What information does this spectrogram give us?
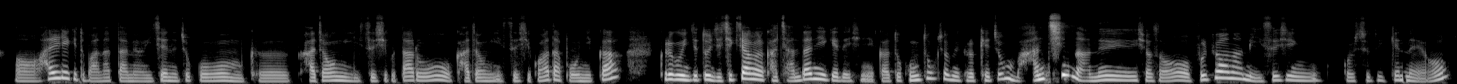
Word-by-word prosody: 어 150 0 -6
할 280 +3 +4
얘기도 245 -9 -1
많았다면 150 -1 -7
이제는 165 +3 -3
쪼끔 165 -3 -3
그 145 0 -7
가정이 180 +1 -2
있으시고 155 +1 -9
따로, 185 0 -2
가정이 155 +1 -5
있으시고 155 +2 -8
하다 205 0 0
보니까 155 - -1 0.4
그리고 235 -3 +6
인제 200 0 +4
또 220 - +4
이제 175 -5 +2
직장을 225 - +6
같이 175 -3 -7
안 165 +2 -2
다니게 235 -6 +4
되시니까 150 - -6
또 170 - -6
공통점이 210 +2 0
그렇게 175 +1 -4
좀 245 +3 +1
많지는 255 - +5
않으셔서 180 -2 -1
불편함이 250 - +3
있으신 185 +2 -3 0.2
걸 165 -1 -7
수도 170 +3 -12
있겠네요. 185 - -3
180 Hz, 360 characters per minute, -20 LUFS, 160-210 Hz, 0.4 s, 그리고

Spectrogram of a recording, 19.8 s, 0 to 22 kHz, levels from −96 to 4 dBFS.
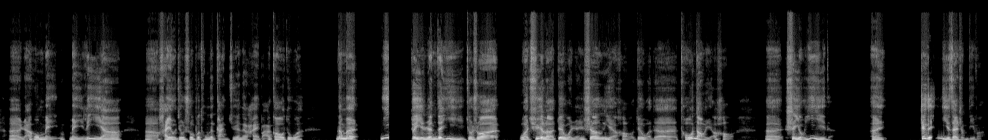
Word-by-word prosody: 呃， 125 -2 -7
然 125 +3 -7
后 160 +1 -1
美 130 -7 -3 0.3
美 125 -7 -5
丽 220 - 0
呀， 145 -3 -2 0.5
啊， 120 -2 -10
还 105 - -1
有 145 -6 +2
就 140 +2 -1
说 135 +4 -2
不 150 +5 -4
同 135 -2 -7
的 160 +1 -2
感 110 -8 -9
觉 110 +4 -10
呢， 125 -1 -9
海 100 -1 -9
拔 105 +4 -12
高 135 +3 -2
度 135 -2 -4
啊。 115 -2 -8 0.7
那 210 +4 +2
么 225 -1 +7
你 - - 0 1.1
对 240 -3 +7
于 190 - +3
人 160 +4 +4
的 205 - +11
意 195 - -4
义， 150 - -1
就 165 +5 -1
说 175 +2 +4 0.6
我 130 -2 -2
去 215 - +5
了， 135 -6 +2
对 185 +9 +6
我 125 -6 -2
人 110 +8 -10
生 205 +4 +2
也 125 -7 -5
好， 100 -4 -15
对 165 - -4
我 115 -7 -7
的 125 +2 -9
头 140 - +1
脑 120 - +1
也 110 +1 -18
好， 135 - -14 0.6
呃， 120 -4 -8
是 235 -2 +2
有 135 -7 +2
意 140 - -4
义 185 - -2
的。 105 -3 -20 0.8
嗯， 130 -1 -2 0.7
这 280 +1 +7
个 210 - +8
意 320 - -3
义 155 - +3
在 145 -3 +3
什 110 -1 -14
么 110 - -16
地 110 -1 -19
方？ 100 -2 -29
135 Hz, 200 characters per minute, -23 LUFS, 120-170 Hz, 1.1 s, 的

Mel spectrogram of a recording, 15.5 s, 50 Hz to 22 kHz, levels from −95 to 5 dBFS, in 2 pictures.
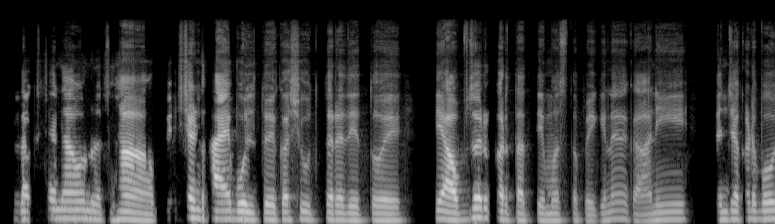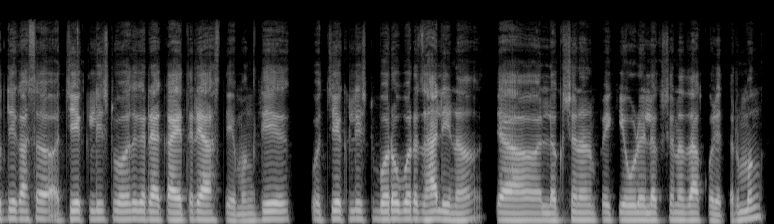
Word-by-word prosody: लक्षणांवरूनच, 150 -1 +1
हां. 130 -4 +8
पेशंट 165 -1 +2
काय 145 -1 +9
बोलतोय 135 -1 +3
कशी 135 +1 0
उत्तरं 130 0 -1
देतोय. 120 -1 0 0.4
ते 150 - +3
ऑब्झर्व्ह 135 +6 +6
करतात 125 -3 0
ते 125 - -2
मस्तपैकी, 120 -1 -6
नाही 145 +2 -6
का? 120 -3 -7
आणि 135 +3 -4 0.3
त्यांच्याकडे 140 +1 -2
बहुतेक 145 +1 -1
असं 145 0 -2
चेक 145 0 -1
लिस्ट 140 0 -6
वगैरे 140 0 0
काहीतरी 130 +1 +1
असते. 130 -2 -1
मग 115 +1 -6
ते 140 0 0 0.4
उ 140 - -7
चेक 145 0 -2
लिस्ट 145 -1 -7
बरोबर 145 +1 0
झाली 140 0 0
ना 125 0 -2 0.3
त्या 125 -1 0
लक्षणांपैकी 125 +1 -4
एवढे 130 0 0
लक्षणं 130 0 -4
दाखवले, 125 -2 -2
तर 125 - -8
मग 155 +6 -3
135 Hz, 150 wpm, -24 LUFS, 125-145 Hz, 0.4 s, काय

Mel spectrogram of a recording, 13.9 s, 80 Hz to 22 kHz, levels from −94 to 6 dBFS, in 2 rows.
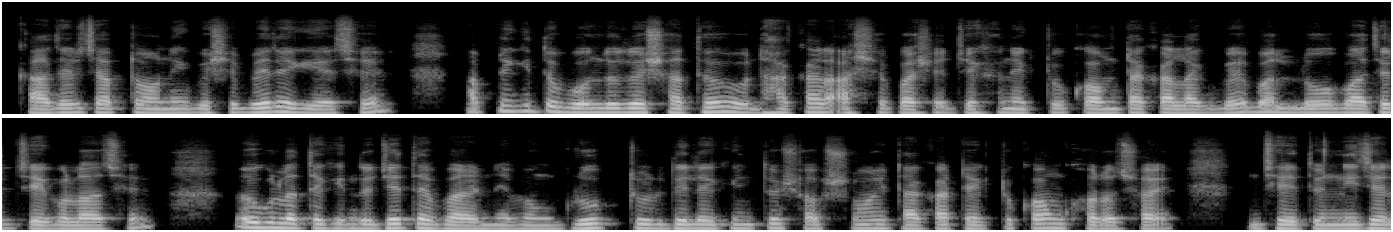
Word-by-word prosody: কাজের 135 +3 +2
চাপটা 140 0 -1
অনেক 130 0 -2
বেশি 130 +2 -3
বেড়ে 160 +3 +5
গিয়েছে। 125 +2 -2 0.5
আপনি 195 - -4
কিন্তু 180 -1 +1
বন্ধুদের 145 0 +4
সাথেও 150 +5 +1 0.2
ঢাকার 130 +4 -1
আশেপাশে 125 -1 -2
যেখানে 125 +1 -3
একটু 125 +2 -11
কম 130 -1 +3
টাকা 130 0 +1
লাগবে 125 +2 -1
বা - - +3 0.2
লো 130 - +3
বাজেট 135 +2 +2
যেগুলা 125 -1 +2
আছে, 125 +6 -7 0.6
ওগুলাতে 165 -3 +5
কিন্তু 140 -1 0
যেতে 155 0 +4
পারেন। 125 -1 +4
এবং 125 0 -3
গ্রুপ 150 +3 +2
ট্যুর 150 -2 +1
দিলে 140 0 +4
কিন্তু 135 +1 -5
সবসময় 140 +1 -3
টাকাটা 125 +1 0
একটু 135 +4 -9
কম 155 +1 +3
খরচ 125 -2 +1
হয়। 125 +6 +1 0.5
যেহেতু 135 -1 +1
নিজের 135 +1 +2
135 Hz, 170 wpm, -23 LUFS, 125-145 Hz, 0.6 s, বেড়ে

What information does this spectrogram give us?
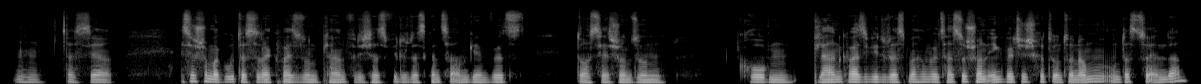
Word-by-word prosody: Mhm. 115 -2 -7 0.2
Das 110 -1 -3
ist - - -1
ja 110 -2 0 0.7
ist - - +1
ja 145 - +2
schon 135 -1 +2
mal 115 - +5
gut, 120 +1 -3
dass 115 -1 +4
du - - 0
da 110 0 +3
quasi 110 0 -1
so 110 - -1
'n 105 -1 -2
Plan 105 +4 -1
für 115 - -10
dich 110 0 -1
hast, 105 -1 -1
wie - - -5
du 110 - -4
das 105 -1 -1
Ganze 110 0 -1
angehen 105 0 -2
willst. 110 -1 -1 0.5
Du - - +1
hast 100 0 +2
ja 105 - +1
schon 105 +1 +1
so 105 0 0
'n 105 -1 -2 0.7
groben 110 -1 -1 0.2
Plan 115 +1 +2
quasi, 120 0 +3
wie 120 - +1
du 115 - -5
das 115 -1 +2
machen 120 +1 0
willst. 115 -1 +1
Hast 115 0 +2
du - - +5
schon 125 -1 +4
irgendwelche 120 +2 +2
Schritte 120 -1 0
unternommen, 110 +4 +1
um 120 - -3
das 115 0 0
zu - - +2
ändern? 130 +9 0
110 Hz, 245 wpm, -27 LUFS, 105-120 Hz, 0.7 s, mal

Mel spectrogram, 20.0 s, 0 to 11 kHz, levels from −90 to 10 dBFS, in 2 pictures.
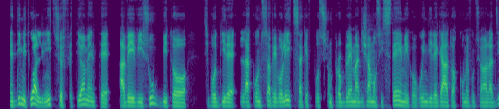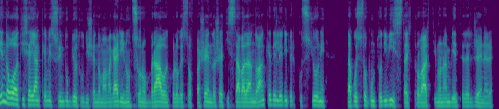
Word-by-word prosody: E 125 -2 +1
dimmi, 150 +1 +4
tu 170 +10 +5
all'inizio 135 +5 +4
effettivamente, 120 -5 0
avevi 110 0 +5
subito, 110 - +1 0.3
si - - -17
può 115 0 +1
dire 115 +1 +2
la 115 -1 +3
consapevolezza 115 +1 +1
che 110 -1 -7
fosse 115 +1 -9
un 110 - -3
problema, 115 +1 +1
diciamo 115 +1 0
sistemico, 110 -1 0
quindi 115 +1 -2
legato 110 0 +3
a 105 - -3
come 115 -1 -6
funzionava 110 0 -3
l'azienda 185 - +1
o 170 -2 +6
a 150 - +6
ti 150 +1 -10
sei 140 -1 0
anche 135 -1 -1
messo 130 0 -7
in 120 - -2
dubbio 125 0 -3
tu 115 0 -13
dicendo: 105 +1 -8
"Ma 105 0 -4
magari 115 +2 +1
non 110 0 -4
sono 110 -1 -3
bravo 110 +2 +4
in 105 - -7
quello 110 +1 -7
che 110 0 -6
sto 110 +1 -9
facendo." 105 0 -3
Cioè, 115 +1 -4
ti 110 0 -18
stava 110 +1 +1
dando 110 0 +1
anche 145 +3 -1
delle 140 -1 -2
ripercussioni 130 -1 -4 0.4
da - - 0
questo 125 +1 -3
punto 120 -1 -4
di 130 +2 -1
vista 115 -7 -3
il 100 -3 -6
trovarti 105 -1 0
in 110 - -5
un 110 - -2
ambiente 110 0 -4
del 110 -1 -6
genere? 100 -4 -6
115 Hz, 190 wpm, -22 LUFS, 110-125 Hz, 0.4 s, o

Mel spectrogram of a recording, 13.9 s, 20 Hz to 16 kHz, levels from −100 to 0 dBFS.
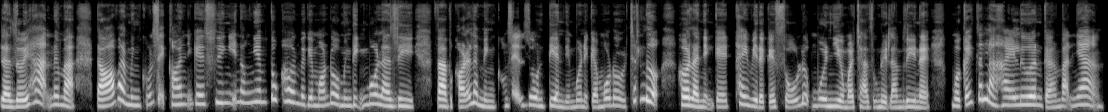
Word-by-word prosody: à, 210 -3 +5
giới 210 +3 +4
hạn 340 -4 +1
thôi 275 - 0
mà. 235 -4 +3 0.3
Đó, 225 +2 +7
và 425 - +7
mình 260 -4 -2
cũng 285 +5 -9
sẽ - - -3
có 280 -1 -1
những 285 +1 -6
cái 295 -1 0
suy 330 +2 -3
nghĩ 330 - -6
nó 350 -2 -4
nghiêm 355 +1 -4
túc 440 +3 -2
hơn 365 -4 0
với 275 - -3
cái 250 -1 -1
món 240 +1 -2
đồ 310 -3 +1
mình 245 -2 -3
định 255 +1 -5
mua 300 - +1
là 245 -5 +2
gì. 220 -1 -2 0.3
Và 225 -1 +9
ph - - -11
có 200 0 +2
lẽ - - +1
là 325 +1 +1
mình 205 -5 -3
cũng 235 +4 -12
sẽ - - -3
dồn 250 -4 0
tiền 230 -2 0
để 180 - -8
mua 210 +3 -5
những 190 -4 -6
cái 195 -1 -2
mua 235 +4 -1
đồ 240 -3 -4
chất 405 - -5
lượng 330 -6 +5 0.2
hơn 260 -1 +7
là 220 - +6
những 195 -1 -3
cái 200 -1 -3
thay 285 -3 0
vì 215 -3 +1
là 185 - +2
cái 190 +2 -2
số 195 0 -4
lượng - - -6
mua 230 0 0
nhiều 220 -3 +1
mà 180 0 +1
chả 180 -1 -3
dùng 195 +1 -8
để 185 - 0
làm 185 0 -4
gì 200 +1 -1
này, 180 -3 +1 0.3
một 230 -2 0
cách 275 +6 0
rất 445 - +1
là 330 - +3
hay 255 +1 -1
luôn. 270 0 +4
Cảm 185 0 -2
ơn 205 - -8
bạn 230 +2 -3
nha! 265 -4 +1
235 Hz, 325 wpm, -23 LUFS, 205-275 Hz, 0.3 s, Và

